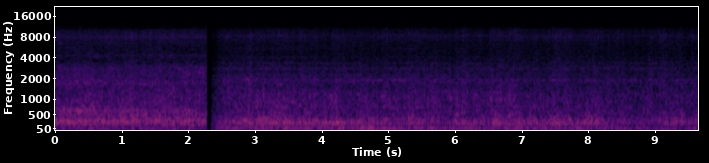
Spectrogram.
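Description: Nilgiri Mountain Railway toy train running, heard from aboard a coach: steady running noise of the carriage on the rails, broken by a brief dropout about two seconds in.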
